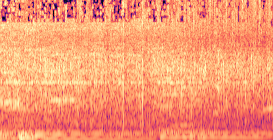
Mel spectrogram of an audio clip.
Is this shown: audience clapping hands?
yes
